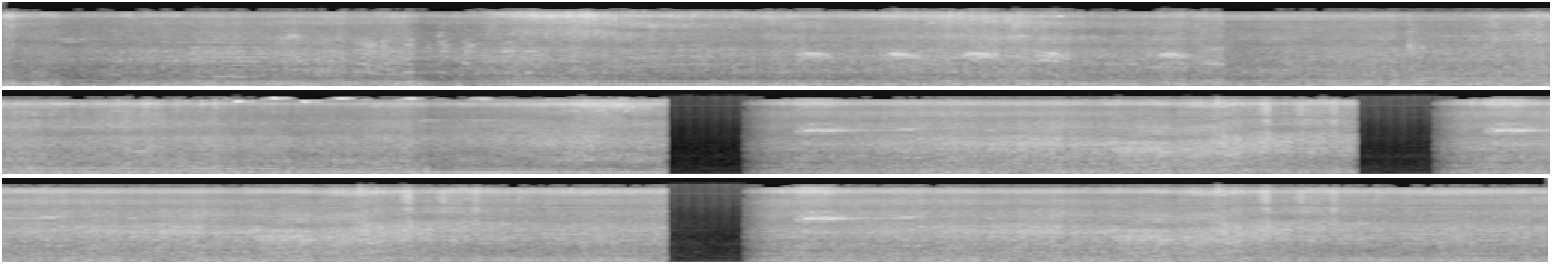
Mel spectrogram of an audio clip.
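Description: Steady roadside traffic noise of vehicles passing on a road. It cuts out three times, briefly, in the second half.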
